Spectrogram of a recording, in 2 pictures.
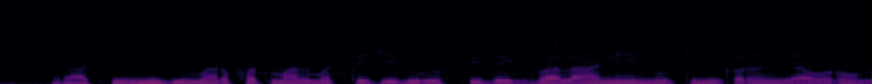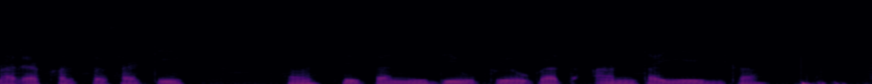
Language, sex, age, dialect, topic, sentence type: Marathi, male, 51-55, Standard Marathi, banking, question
